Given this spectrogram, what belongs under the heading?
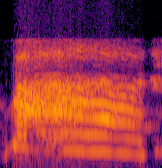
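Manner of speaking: high-pitched playful roar; imitated growl. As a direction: roar like a pretend wild animal. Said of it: "growl in her face loud and hard".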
